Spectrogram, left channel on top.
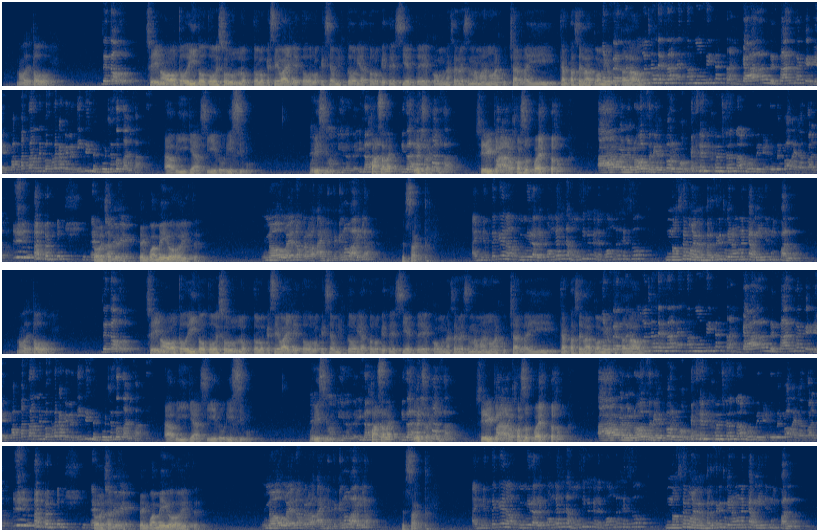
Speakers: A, on the left; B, on the left.
A: No, de todo.
B: ¿De todo?
A: Sí, no, todito, todo eso, lo- todo lo que se baile, todo lo que sea una historia, todo lo que te sientes con una cerveza en la mano a escucharla y cantársela a tu amigo
B: O sea,
A: que está
B: tú
A: al
B: escuchas
A: lado.
B: esas, esas músicas trancadas de salsa que vas pasando y pasa la camionetica y se escucha esa salsa.
A: A Villa, sí, durísimo, durísimo.
B: Eh, imagínate. ¿Y sabes,
A: Pásala.
B: ba- y sabes
A: Exacto.
B: bailar salsa?
A: Sí, claro,
B: ¿Para bailarla?
A: por supuesto. <laughs>
B: Ah, bueno, no, sería el colmo <laughs> que escuches la música y no sepas bailar salsa. <laughs> Está
A: Cónchale,
B: bien.
A: tengo amigos, ¿oíste?
B: No, bueno, pero hay gente que no baila.
A: Exacto.
B: Hay gente que no, mira, le pongas la música que le pongas, eso no se mueven. Parece que tuvieran una cabilla en la espalda.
